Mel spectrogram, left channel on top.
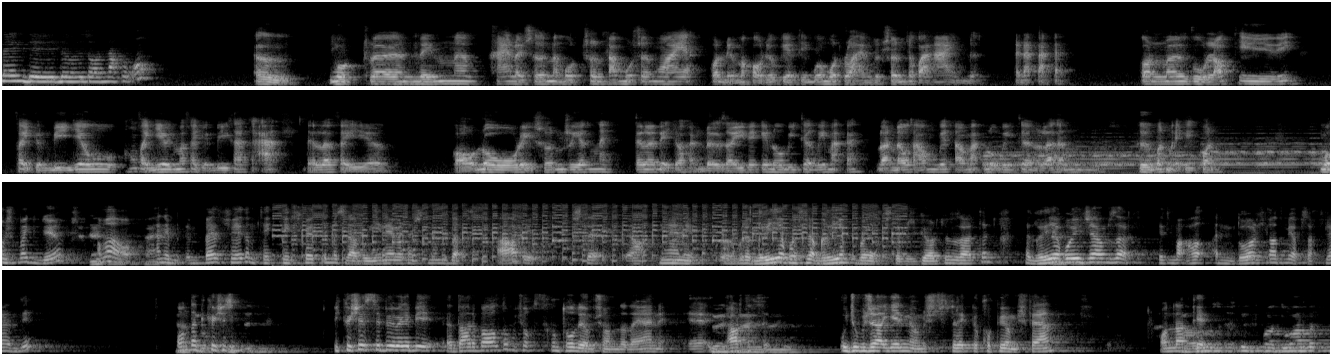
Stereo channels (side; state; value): both; different; correlation 0.00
